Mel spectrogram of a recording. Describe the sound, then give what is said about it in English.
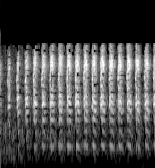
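Helmeted guinea fowl call in a rapid, harsh, rattling series of squawks, roughly eight per second, loud with a steady rhythm and no voices. “Helmeted guinea fowl are easily domesticated, but they'll always remain flighty, squawky, birds in a panic.”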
